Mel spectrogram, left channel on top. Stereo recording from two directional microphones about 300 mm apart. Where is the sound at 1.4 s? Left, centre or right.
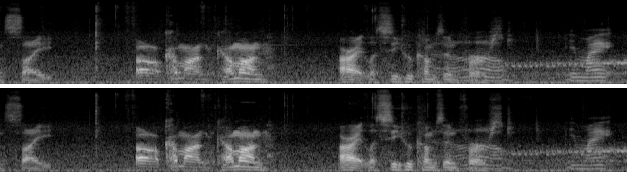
Right.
